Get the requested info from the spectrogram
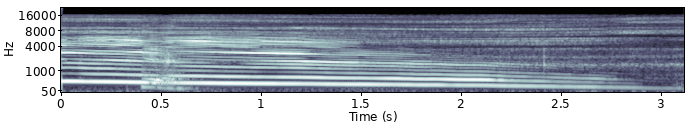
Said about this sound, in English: And do you like the wailing of the sirens, Redman? Oh, as the car turns off at that.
